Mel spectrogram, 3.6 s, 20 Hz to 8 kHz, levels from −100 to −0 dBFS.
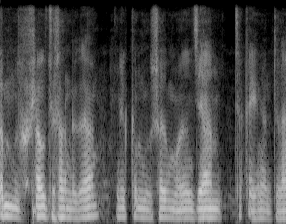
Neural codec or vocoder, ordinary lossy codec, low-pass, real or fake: codec, 24 kHz, 1.5 kbps, HILCodec; none; 7.2 kHz; fake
